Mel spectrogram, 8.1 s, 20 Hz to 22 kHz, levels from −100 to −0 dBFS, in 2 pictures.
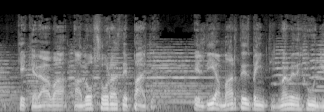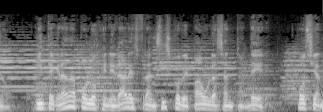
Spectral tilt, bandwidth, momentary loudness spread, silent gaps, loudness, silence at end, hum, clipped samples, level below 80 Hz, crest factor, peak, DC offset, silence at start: -5.5 dB/octave; 14 kHz; 7 LU; none; -20 LUFS; 0 s; none; under 0.1%; -46 dBFS; 16 dB; -4 dBFS; under 0.1%; 0 s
